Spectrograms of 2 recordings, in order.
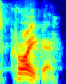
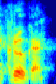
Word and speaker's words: Krueger: Krueger is pronounced in German as Kreuger.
